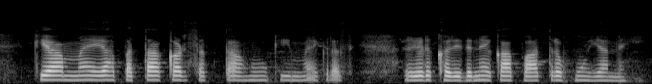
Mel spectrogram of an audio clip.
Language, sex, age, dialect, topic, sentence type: Hindi, female, 25-30, Awadhi Bundeli, banking, question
